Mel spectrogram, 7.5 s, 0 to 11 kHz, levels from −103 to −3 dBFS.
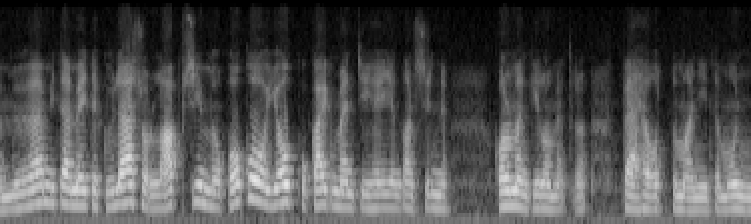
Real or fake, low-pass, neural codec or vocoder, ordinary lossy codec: real; 9.9 kHz; none; AAC, 64 kbps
